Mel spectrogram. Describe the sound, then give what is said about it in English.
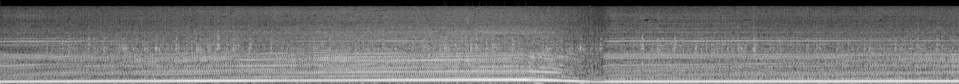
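A car engine drones steadily, its pitch slowly climbing before dipping sharply as if shifting gear, then holding an even hum. No one speaks. “when they have to take Scarlett's car. Fuck. Right. We take yours. It only goes 40 miles an hour.”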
